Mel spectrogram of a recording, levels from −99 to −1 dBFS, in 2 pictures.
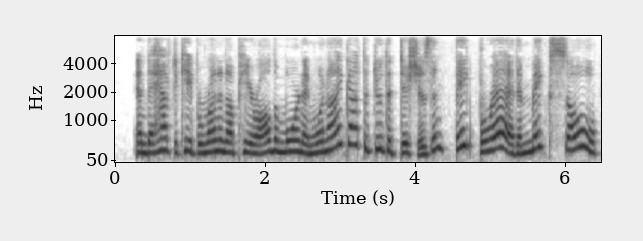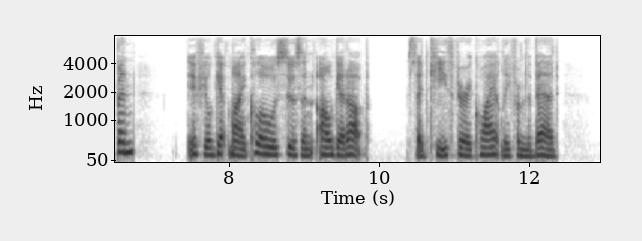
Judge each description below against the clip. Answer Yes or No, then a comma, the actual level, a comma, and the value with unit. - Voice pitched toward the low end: No, high, 225 Hz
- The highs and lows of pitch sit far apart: Yes, wide, 7.1 semitones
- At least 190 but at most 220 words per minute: Yes, average, 195 wpm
